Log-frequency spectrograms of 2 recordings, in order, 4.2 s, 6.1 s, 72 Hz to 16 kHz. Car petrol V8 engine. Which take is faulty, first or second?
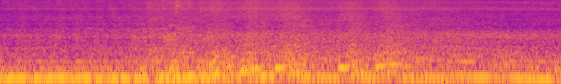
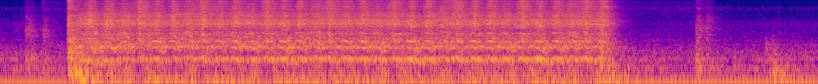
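second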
